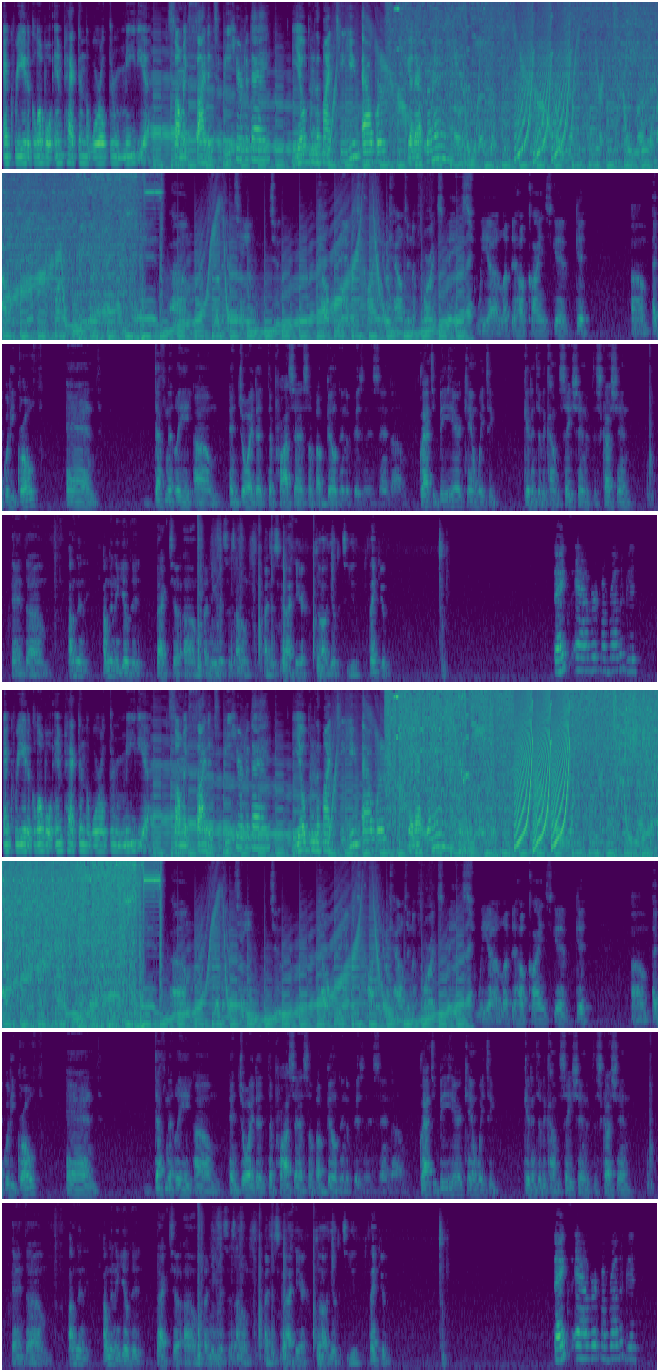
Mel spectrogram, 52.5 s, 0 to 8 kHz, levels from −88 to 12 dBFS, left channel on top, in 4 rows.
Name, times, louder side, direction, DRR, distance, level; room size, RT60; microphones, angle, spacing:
voice 1, 0.0-3.0 3.3-5.4 5.8-7.7 8.1-9.0, left 1 dB, 45° left, 0.7 m, -28 dB
sound 1, 2.9-22.5, left 1 dB, 5° left, 0.3 m, -35 dB
sound 2, 7.6-16.3, right 9 dB, 85° right, 0.4 m, -27 dB
voice 2, 9.0-15.0 15.7-17.0 17.3-18.8 19.4-24.8 25.7-26.9 27.5-28.1 29.1-34.3 34.6-36.1 36.7-38.8 39.5-40.3 40.7-41.1 41.4-42.1 42.4-47.1 48.1-48.2, left 1 dB, 30° left, 1.0 m, -41 dB
voice 3, 50.4-52.0, right 3 dB, 25° right, 0.9 m, -35 dB
2.7 x 2.3 x 3.8 m
head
